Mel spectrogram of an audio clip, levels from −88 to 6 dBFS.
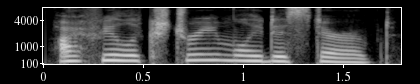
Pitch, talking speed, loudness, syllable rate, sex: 250 Hz, 135 wpm, -17 LUFS, 5.5 syllables/s, female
